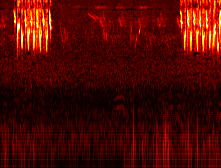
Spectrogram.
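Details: Two bright phrases of fast, high, tinkling notes from a goldfinch, separated by a few quiet seconds with a faint low hum underneath.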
